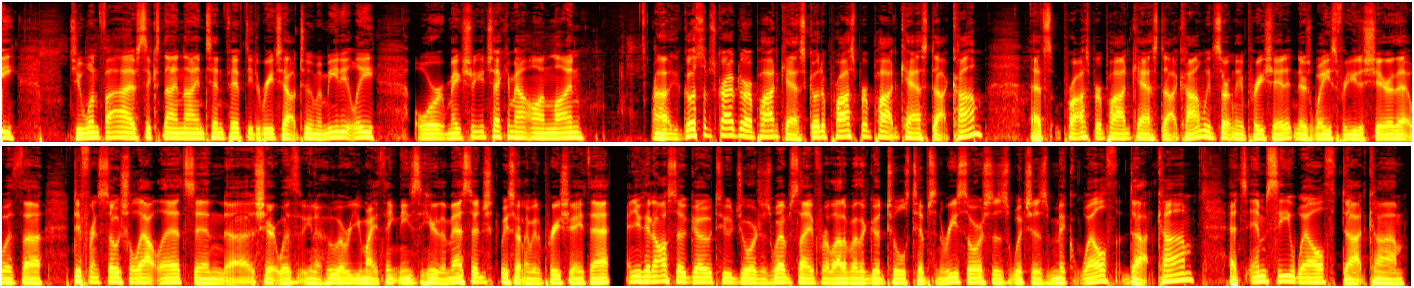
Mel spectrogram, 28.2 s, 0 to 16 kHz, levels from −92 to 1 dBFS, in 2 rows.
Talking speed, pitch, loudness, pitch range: 190 wpm, 115 Hz, -17 LUFS, 105-130 Hz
